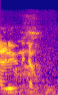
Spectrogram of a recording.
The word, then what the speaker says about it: aluminum: call it aluminum, and that's all right because people from the States are retarded when they try to pronounce the word aluminium.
